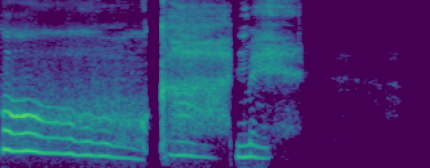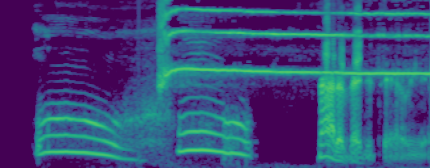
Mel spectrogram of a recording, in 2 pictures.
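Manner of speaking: drawn-out pained "ooh" groans, rising to a squeak. Real, not acted. Groaning about his vegetarian wife, pained and high. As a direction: groan like it hurts to admit.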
